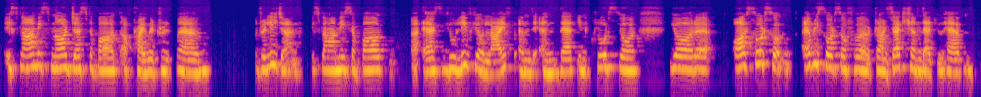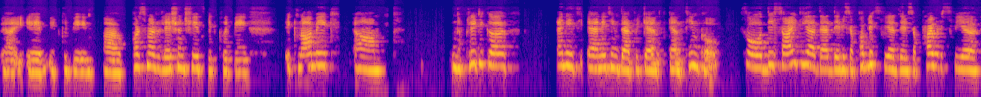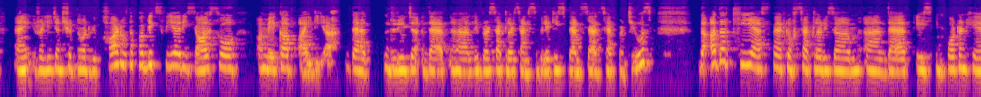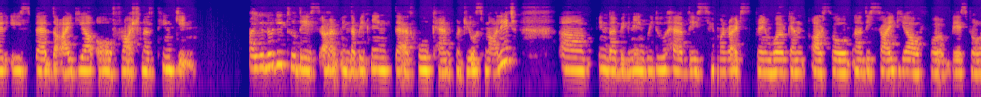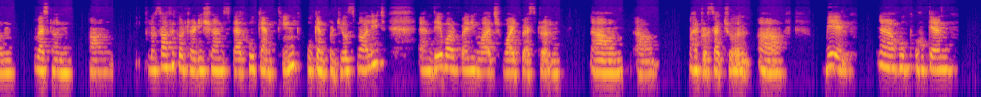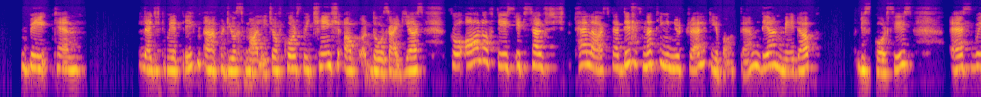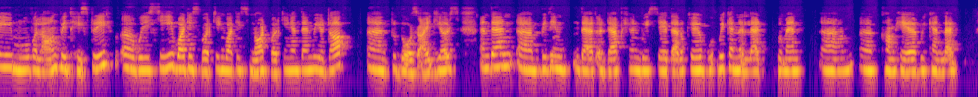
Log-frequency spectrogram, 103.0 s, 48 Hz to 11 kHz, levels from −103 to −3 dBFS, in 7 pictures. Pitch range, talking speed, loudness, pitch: 205-250 Hz, 150 wpm, -22 LUFS, 220 Hz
